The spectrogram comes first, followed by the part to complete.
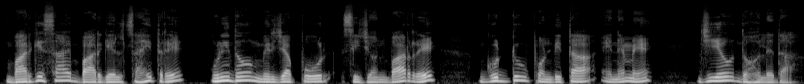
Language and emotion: Santali, neutral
